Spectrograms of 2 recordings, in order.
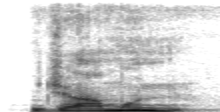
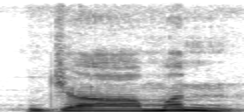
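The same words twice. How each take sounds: First: जामुन with a short u in the last syllable; variant with pesh. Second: जामन with a short a in the last syllable; variant with zabar. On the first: Teacher shows the other local pronunciation, pesh variant. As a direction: say जामुन ending in "-mun". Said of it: "मुन बोलते हैं तो पेश आएगा". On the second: Teacher shows how some people say the fruit's name, zabar variant. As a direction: say जामन ending in "-man". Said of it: "कुछ लोग जामन बोलते हैं". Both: Shown as a demonstration.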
